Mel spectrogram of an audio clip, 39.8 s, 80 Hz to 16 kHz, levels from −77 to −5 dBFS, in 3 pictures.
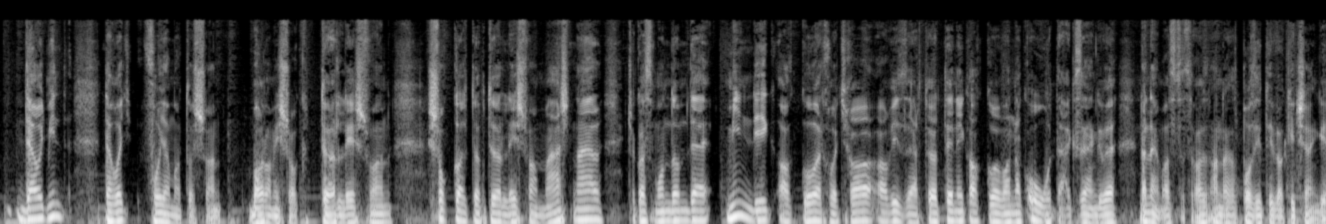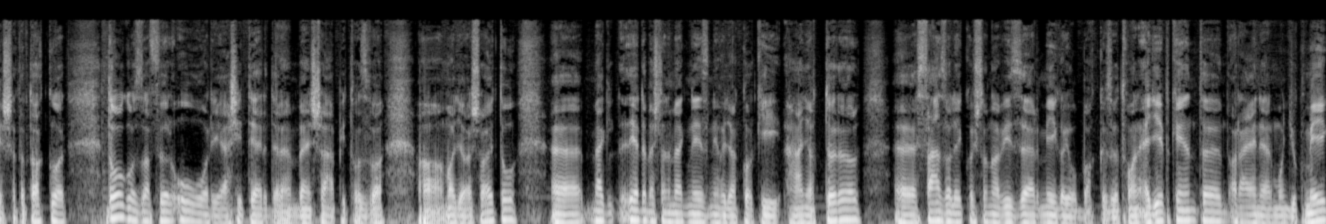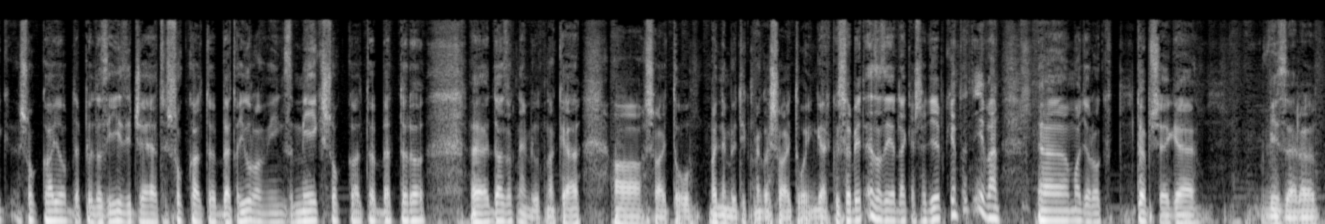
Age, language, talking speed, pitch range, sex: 50-69, Hungarian, 165 wpm, 95-115 Hz, male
